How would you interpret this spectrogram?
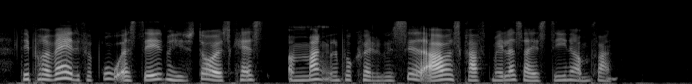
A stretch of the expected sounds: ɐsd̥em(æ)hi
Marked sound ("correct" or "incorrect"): incorrect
